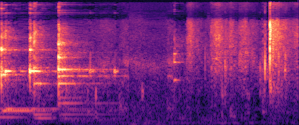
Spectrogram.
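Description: Cell phone ringtone chiming out a bright melodic tone sequence, a few separate rings over about two seconds, moderately loud in a room with faint background noise.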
